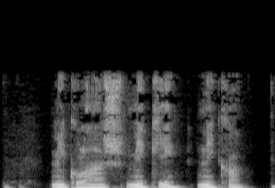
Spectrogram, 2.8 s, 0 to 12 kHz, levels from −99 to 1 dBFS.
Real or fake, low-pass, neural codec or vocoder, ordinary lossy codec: real; 7.2 kHz; none; MP3, 96 kbps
